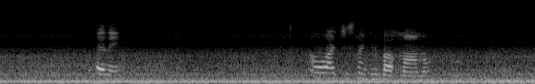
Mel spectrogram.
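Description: A woman speaks calmly in a car.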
